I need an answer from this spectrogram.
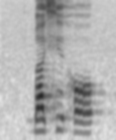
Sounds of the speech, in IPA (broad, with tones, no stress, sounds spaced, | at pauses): ɡ͡b a˧ xʲ ø˦ h ɔ˨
